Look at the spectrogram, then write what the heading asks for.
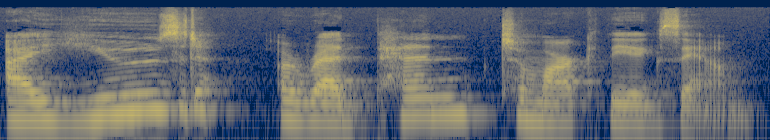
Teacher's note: With the verb use in English, when we use it in the past simple form, we have used with that strong d sound at the end. So you have a z, z, d, used.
